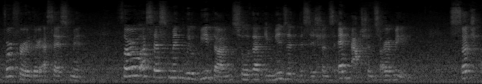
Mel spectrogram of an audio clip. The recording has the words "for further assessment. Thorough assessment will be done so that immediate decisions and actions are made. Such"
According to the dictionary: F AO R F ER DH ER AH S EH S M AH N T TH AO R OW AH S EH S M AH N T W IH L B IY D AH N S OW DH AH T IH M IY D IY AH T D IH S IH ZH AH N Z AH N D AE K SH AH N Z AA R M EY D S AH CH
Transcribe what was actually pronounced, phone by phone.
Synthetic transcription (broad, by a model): F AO R F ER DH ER AH S EH S M AH N T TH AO R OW AH S EH S M AH N T W IH L B IY D AH N S OW DH AH T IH M IY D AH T D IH S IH SH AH N S AH N D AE K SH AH N S AA R M EY D S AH CH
